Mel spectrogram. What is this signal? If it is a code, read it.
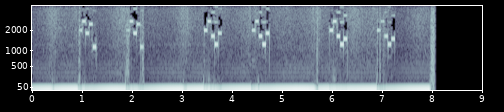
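Five-tone selective call (ZVEI), heard as quick runs of five tones, tones of about 70 ms. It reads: 88702 88637 88637 88635 88635
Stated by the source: ZVEI five-tone selective call received by SDR.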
